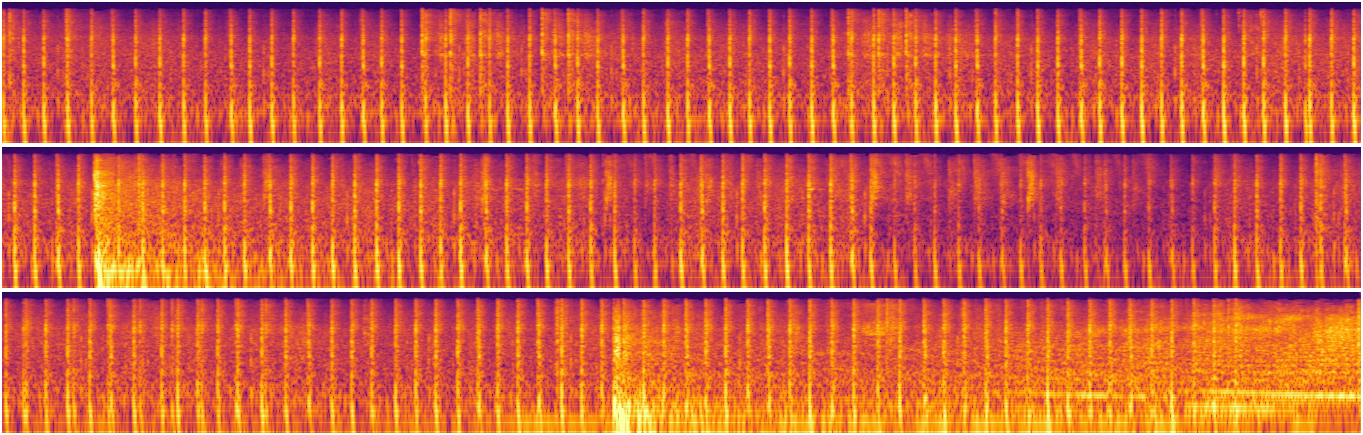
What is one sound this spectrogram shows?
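Quick footsteps crunch through grass and brush.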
